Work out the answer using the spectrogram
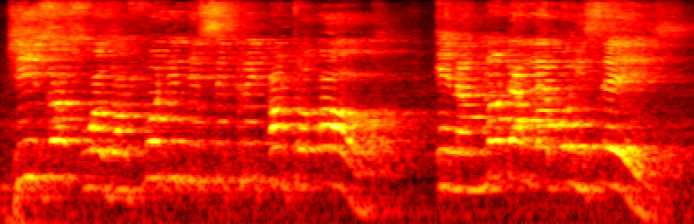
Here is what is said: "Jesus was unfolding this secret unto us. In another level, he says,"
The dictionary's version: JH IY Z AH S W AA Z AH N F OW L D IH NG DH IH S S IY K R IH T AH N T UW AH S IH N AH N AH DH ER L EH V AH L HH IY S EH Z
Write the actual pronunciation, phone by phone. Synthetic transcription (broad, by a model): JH IY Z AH S W AA Z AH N F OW N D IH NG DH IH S S IY K R IH T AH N T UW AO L IH N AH N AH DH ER L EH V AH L HH IY S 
